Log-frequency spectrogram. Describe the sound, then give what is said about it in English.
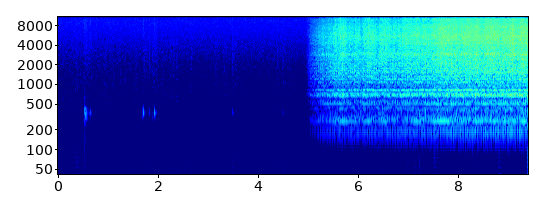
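A drum roll sound effect: after about five seconds of near silence with a few faint taps, a loud, dense, continuous rattling roll starts abruptly and holds steady to the end. “Drum roll sound effect.”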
